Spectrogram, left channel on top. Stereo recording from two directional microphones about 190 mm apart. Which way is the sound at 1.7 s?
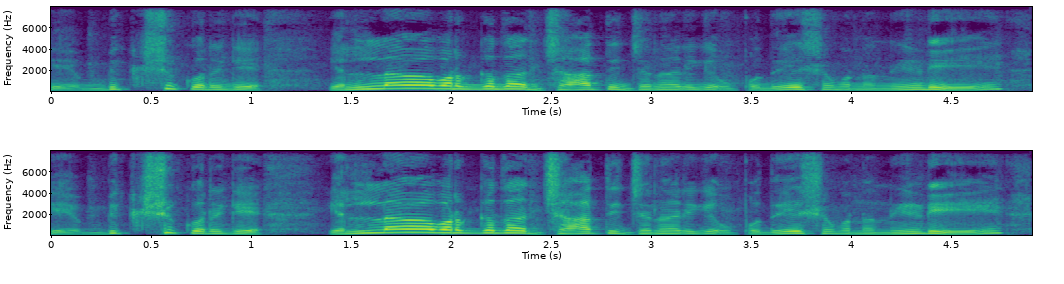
40° right (ahead or behind).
